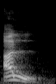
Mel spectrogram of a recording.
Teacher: دیکھیں یہ لام ہے تو یہاں پہ ادغام بلا غنہ، ال صرف نون کو لام سے ملا دیا، ال ہو گیا، ادغام کر دیا، ایک حرف کو دوسرے حرف میں ملا دیا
